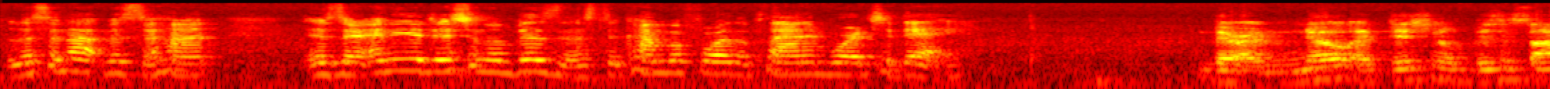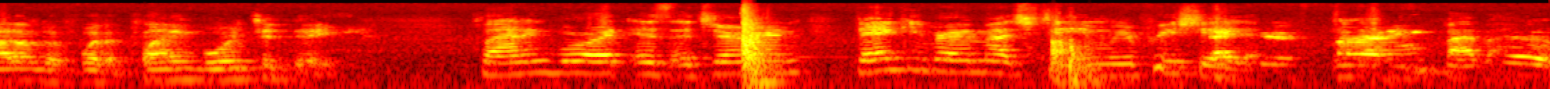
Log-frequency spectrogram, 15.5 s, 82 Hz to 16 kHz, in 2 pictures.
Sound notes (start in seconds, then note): 11.4 gavel taps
